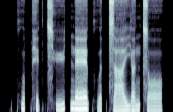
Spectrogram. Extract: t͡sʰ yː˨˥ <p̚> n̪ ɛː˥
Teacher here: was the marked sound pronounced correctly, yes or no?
no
